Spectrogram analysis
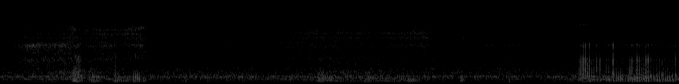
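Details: Snoring during sleep: rough, noisy snoring breaths recurring every few seconds over steady room noise.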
